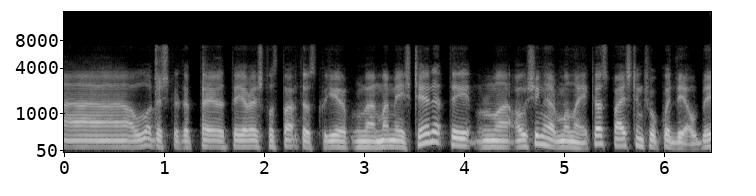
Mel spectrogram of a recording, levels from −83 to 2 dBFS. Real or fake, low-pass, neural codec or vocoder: fake; 7.2 kHz; codec, 16 kHz, 0.5 kbps, FunCodec, trained on Chinese and English, 25 frames a second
